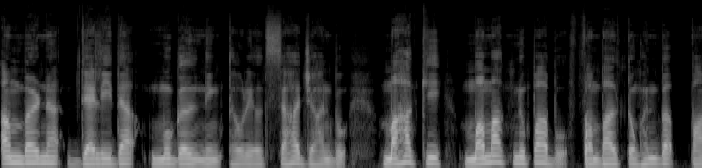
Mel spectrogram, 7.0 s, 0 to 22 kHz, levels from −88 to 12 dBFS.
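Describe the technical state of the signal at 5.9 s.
A corrupt frame decoded sits at 5.85 to 5.88 s. A single compressed frame arrived with damaged bits, and the decoder played it anyway. Misread values push energy to the wrong frequencies. It is heard briefly as a loud, sharp chirp, squeak, blip or burst of noise.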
